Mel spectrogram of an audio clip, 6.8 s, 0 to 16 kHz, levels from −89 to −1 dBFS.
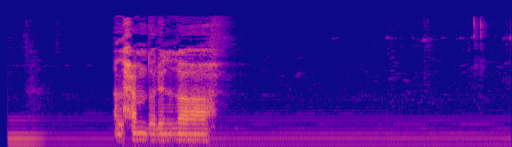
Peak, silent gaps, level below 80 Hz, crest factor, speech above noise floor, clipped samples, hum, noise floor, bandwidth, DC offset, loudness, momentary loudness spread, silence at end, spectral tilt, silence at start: -6 dBFS; none; -62 dBFS; 28 dB; 32 dB; under 0.1%; 50 Hz at -55 dBFS; -60 dBFS; 11.5 kHz; under 0.1%; -27 LUFS; 25 LU; 0.4 s; -2.5 dB/octave; 0.1 s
